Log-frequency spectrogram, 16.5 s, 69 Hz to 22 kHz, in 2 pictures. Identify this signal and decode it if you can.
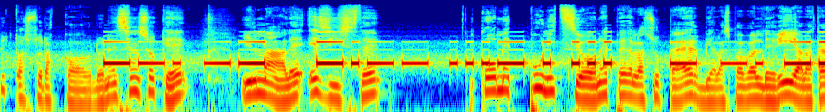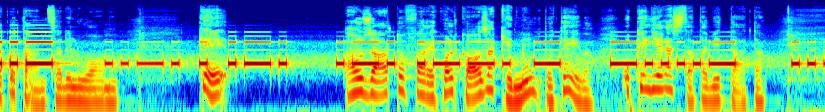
Morse code, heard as a keyed tone, hand-sent with a paddle, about 15 wpm, 840 Hz, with fading, room echo and speech in Italian. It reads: GM YVES TNX FER RPT - …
